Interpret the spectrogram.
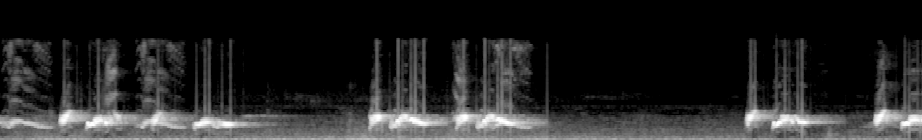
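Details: Female red-whiskered bulbul calls to stir up males: sharp, clear whistled notes in quick clusters of three to five, rising and falling, with a silent gap mid-clip and faint low hum.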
